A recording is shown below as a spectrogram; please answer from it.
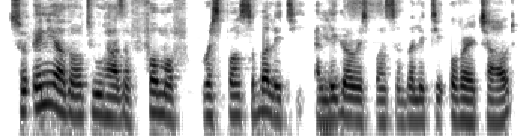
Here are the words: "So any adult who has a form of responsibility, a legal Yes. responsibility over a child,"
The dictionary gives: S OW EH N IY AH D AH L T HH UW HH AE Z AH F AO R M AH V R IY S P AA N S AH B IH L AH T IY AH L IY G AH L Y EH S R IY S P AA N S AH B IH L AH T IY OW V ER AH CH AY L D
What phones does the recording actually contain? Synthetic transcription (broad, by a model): S OW EH N IY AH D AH T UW HH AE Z AH F AO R M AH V R IY S P AA N S AH B IH L AH T IY AH L IY G AH L R IY S P AA N S AH B IH L AH T IY OW V ER AH CH AY L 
